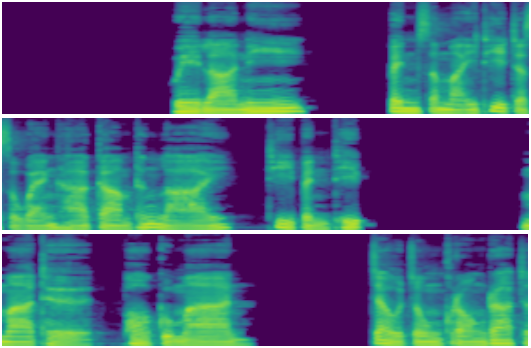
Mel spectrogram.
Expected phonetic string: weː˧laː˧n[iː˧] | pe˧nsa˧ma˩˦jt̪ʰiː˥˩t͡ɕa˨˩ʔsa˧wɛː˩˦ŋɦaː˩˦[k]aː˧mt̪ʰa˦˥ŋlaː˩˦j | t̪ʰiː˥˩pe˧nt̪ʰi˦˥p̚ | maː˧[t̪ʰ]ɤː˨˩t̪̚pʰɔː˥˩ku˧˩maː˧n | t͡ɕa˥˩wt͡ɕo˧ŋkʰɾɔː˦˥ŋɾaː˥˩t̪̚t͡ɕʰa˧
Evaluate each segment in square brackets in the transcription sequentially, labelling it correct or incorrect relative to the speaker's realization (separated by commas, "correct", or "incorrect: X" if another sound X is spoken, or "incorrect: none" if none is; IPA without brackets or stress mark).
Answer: incorrect: iː˦˥, correct, correct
